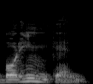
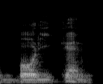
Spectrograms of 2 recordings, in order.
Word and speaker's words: Borikén: sisters have been using the word Boriquen rather than Borinquen, which is not the correct way of pronouncing this word. It is Boriquen.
